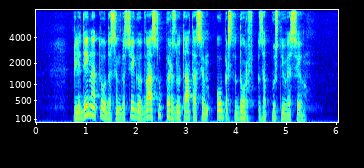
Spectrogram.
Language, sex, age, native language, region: Slovenian, male, 30-49, Slovenian, Gorenjska region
